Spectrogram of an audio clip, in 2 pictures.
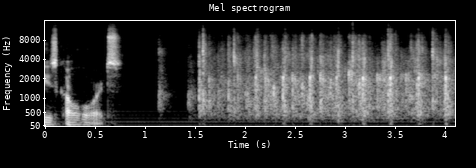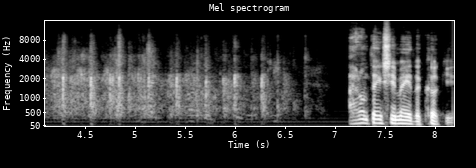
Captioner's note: applause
